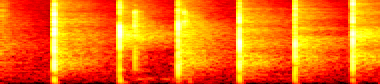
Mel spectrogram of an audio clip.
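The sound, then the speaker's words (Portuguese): Six sharp, crisp hand claps in a steady, even rhythm, about three per second, with no voices, like a single person giving a short round of applause for the player Caps. “Uma salva de palmas para o Caps.”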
